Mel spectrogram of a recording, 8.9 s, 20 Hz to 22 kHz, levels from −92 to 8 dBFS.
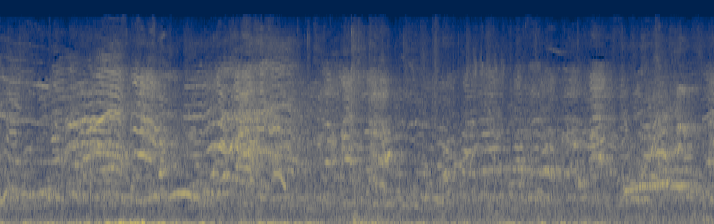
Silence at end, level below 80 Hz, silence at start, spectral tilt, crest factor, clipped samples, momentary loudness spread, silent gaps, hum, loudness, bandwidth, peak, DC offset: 0 s; -30 dBFS; 0 s; -2.5 dB/octave; 20 dB; under 0.1%; 11 LU; none; none; -25 LUFS; 13.5 kHz; -4 dBFS; under 0.1%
